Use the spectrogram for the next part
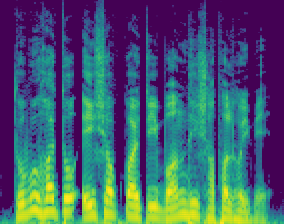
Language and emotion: Bengali, neutral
